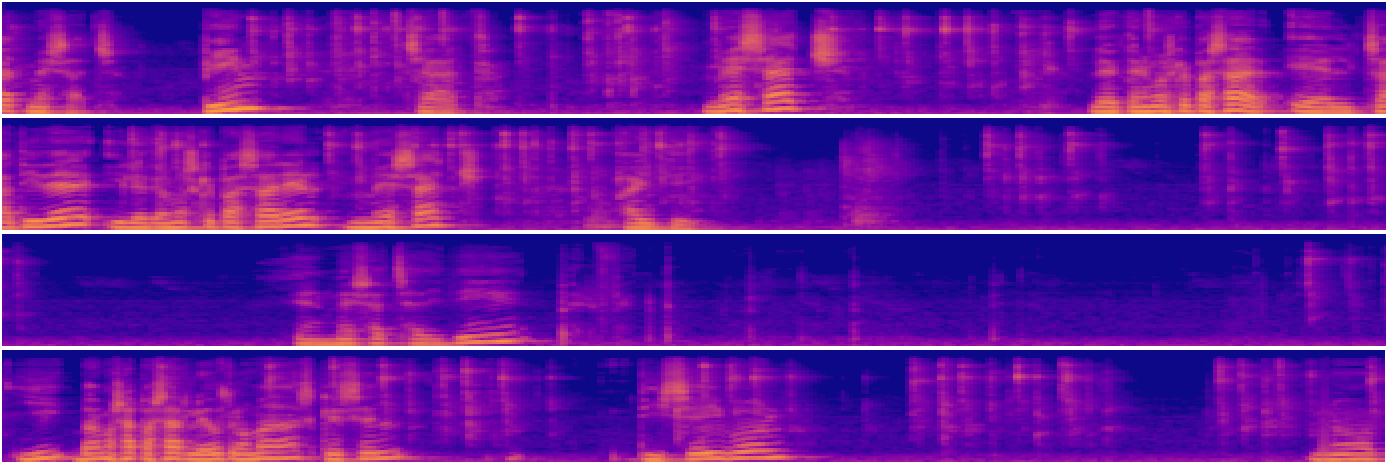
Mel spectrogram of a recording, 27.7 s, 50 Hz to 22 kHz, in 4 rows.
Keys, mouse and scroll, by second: 1.0-13.5 typing, 12.9 Escape, 13.5 super+1, 13.8 super+2, 15.4 typing, 20.4 super+1, 21.3-27.6 typing.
